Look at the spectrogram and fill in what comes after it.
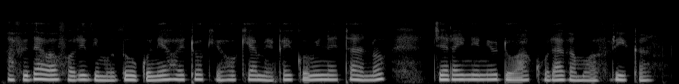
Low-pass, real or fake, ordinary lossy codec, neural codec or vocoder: none; real; none; none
